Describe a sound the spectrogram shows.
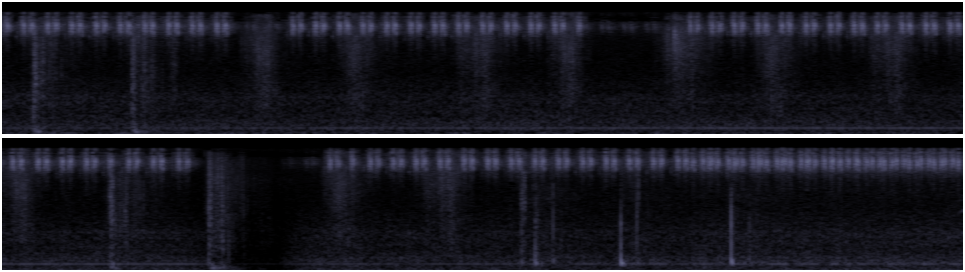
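Footsteps rustle slowly through grass.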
